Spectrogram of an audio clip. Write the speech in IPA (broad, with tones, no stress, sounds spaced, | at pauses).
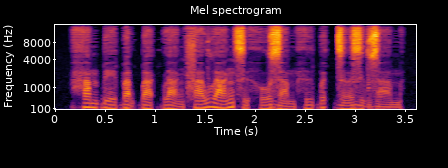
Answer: h a˧ m ɓ e˨˩ ɓ a̰˧˨ w ɓ a˨˩ k̚ l a˧˩ ŋ f a˨˦ w l a˨˦ ŋ s ɨ̰˧˨ h o˨˦ z a˨˩ m h ɨ˧ ɓ ə˦˥ t̚ z əː˨˦ z ɨ̰˧˨ w z a˨˩ m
